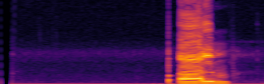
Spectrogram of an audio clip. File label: "tiger", Sipakapense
